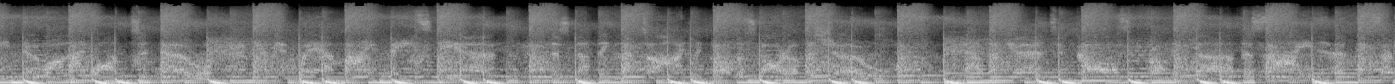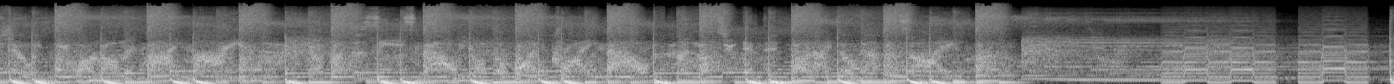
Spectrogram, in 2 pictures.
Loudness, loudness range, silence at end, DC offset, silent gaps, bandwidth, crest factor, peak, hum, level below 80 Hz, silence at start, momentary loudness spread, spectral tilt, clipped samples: -12 LUFS; 2 LU; 0 s; under 0.1%; none; 19.5 kHz; 12 dB; 0 dBFS; none; -18 dBFS; 0 s; 6 LU; -4.5 dB/octave; under 0.1%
